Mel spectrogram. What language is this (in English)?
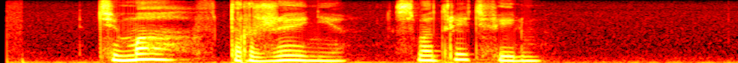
Russian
